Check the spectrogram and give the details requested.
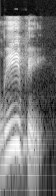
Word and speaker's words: Levy: from the English in pronouncing levy to make the first syllable rhyme with T the English Jews always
